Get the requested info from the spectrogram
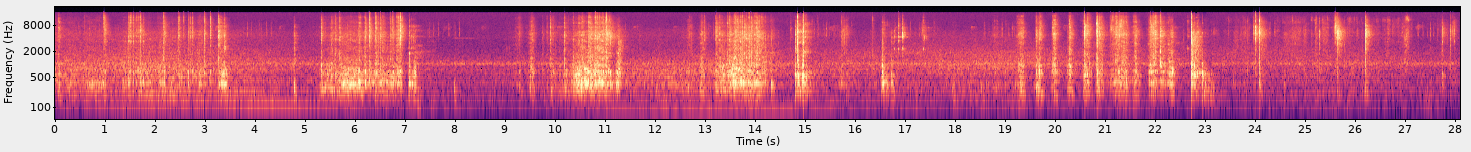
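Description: A hand-held blade trimming overhanging veneer along the edge of a panel bonded with contact cement: several scraping strokes of about a second each, then a quick run of sharp clicks and taps.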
